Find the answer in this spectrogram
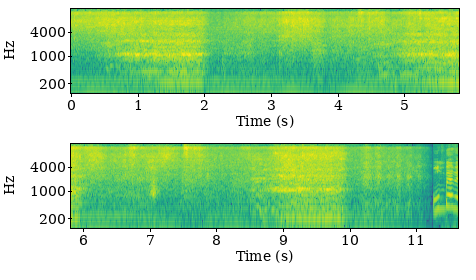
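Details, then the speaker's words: Baby in a crib cannot sleep and looks annoyed by his father's loud snoring nearby; loud snoring sound. "protagonizó una divertida escena porque su papá no lo deja dormir con sus ronquidos"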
